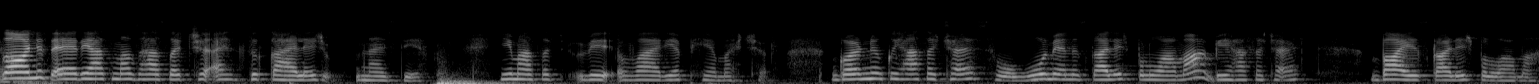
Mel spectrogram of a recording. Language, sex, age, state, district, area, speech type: Kashmiri, female, 18-30, Jammu and Kashmir, Pulwama, rural, spontaneous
